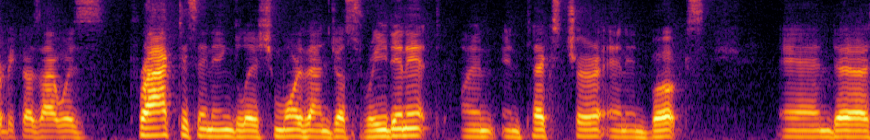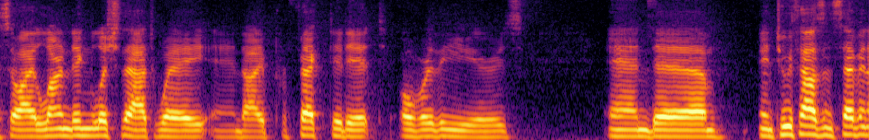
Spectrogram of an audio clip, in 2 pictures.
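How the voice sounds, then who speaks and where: A man's voice: medium pitch, dry recording. Guest, male, 30s, Iraqi Arabic accent, native Arabic, easygoing storyteller, dry video-call audio. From Iraq. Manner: relaxed, laughs easily, halting with fillers. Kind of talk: casual interview storytelling.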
